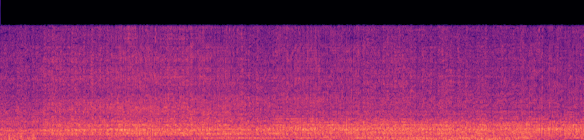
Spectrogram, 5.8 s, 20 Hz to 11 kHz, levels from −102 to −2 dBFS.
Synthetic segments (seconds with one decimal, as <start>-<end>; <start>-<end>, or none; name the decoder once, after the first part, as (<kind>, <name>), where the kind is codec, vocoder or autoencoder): 1.1-2.4 (vocoder, Vocos); 2.8-3.6; 5.2-5.8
